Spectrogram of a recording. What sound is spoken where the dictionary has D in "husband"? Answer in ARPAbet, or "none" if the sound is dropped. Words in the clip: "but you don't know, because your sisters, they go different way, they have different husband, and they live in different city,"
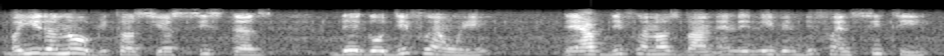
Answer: none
